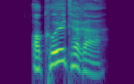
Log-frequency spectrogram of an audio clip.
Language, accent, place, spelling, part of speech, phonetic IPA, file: German, Germany, Berlin, okkulterer, adjective, [ɔˈkʊltəʁɐ], De-okkulterer.ogg
- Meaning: inflection of okkult: 1. strong/mixed nominative masculine singular comparative degree 2. strong genitive/dative feminine singular comparative degree 3. strong genitive plural comparative degree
